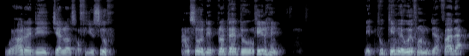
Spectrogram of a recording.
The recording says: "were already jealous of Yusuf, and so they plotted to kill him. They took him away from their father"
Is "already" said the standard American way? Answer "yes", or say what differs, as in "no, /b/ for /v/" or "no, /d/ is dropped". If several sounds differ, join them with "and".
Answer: no, /l/ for /ɹ/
